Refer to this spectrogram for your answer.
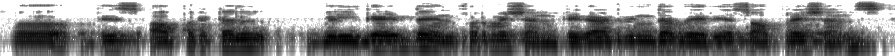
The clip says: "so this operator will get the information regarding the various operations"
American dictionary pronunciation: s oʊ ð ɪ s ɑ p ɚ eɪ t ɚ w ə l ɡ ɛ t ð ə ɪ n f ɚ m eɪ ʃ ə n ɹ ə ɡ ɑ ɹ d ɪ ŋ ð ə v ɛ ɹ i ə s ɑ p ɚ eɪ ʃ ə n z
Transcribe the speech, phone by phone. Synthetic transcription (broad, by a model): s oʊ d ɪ s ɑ p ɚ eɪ t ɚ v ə l ɡ ɛ t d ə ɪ n f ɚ m eɪ ʃ ə n ɹ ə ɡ ɑ ɹ d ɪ ŋ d ə v ɛ ɹ i ə s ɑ p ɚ eɪ ʃ ə n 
